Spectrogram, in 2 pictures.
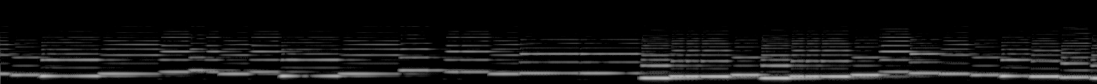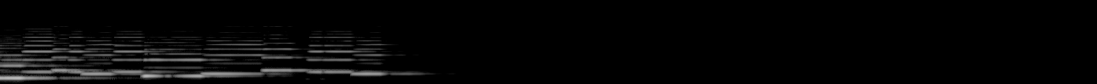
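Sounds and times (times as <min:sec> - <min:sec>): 
polka music from Roros: 0:00.0 - 0:14.8.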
